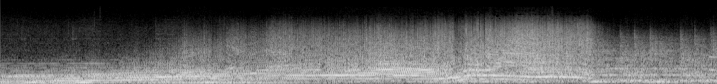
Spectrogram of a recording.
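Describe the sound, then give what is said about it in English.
A 1972 Ferrari Dino 246 GT Pininfarina is driven, its loud engine holding a steady drone before revving higher partway through, then settling again. “As unbelievable as it may sound, prize package number 158 is a brand new 1972 Flaming Fire Red 246 GT Pininfarina Dino Ferrari.”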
